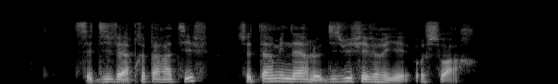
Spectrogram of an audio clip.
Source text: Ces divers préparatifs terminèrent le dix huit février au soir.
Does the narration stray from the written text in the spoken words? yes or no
yes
